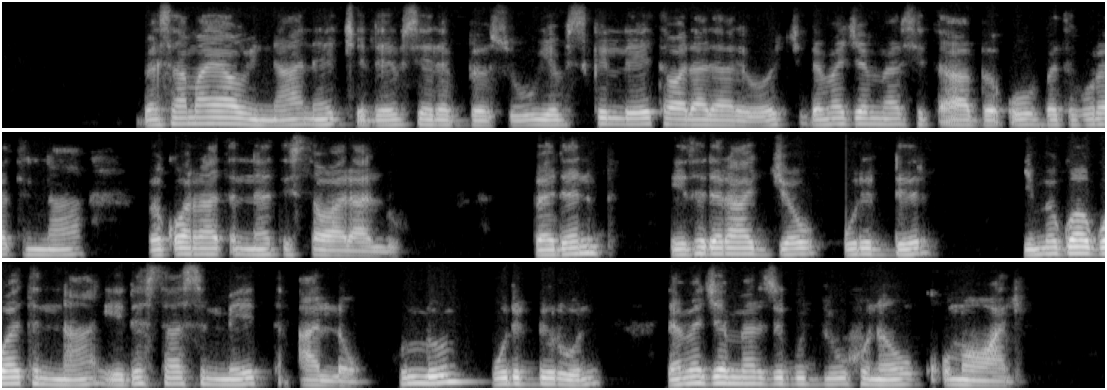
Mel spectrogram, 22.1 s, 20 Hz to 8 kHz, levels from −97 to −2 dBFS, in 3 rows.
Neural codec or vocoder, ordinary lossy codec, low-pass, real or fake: none; Opus, 32 kbps; 7.2 kHz; real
